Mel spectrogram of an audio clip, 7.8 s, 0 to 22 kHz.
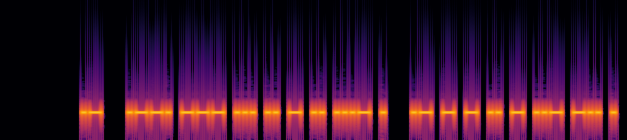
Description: Morse code, heard as a keyed tone, about 25 wpm, 700 Hz. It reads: A POSITIVE ATTITUDE
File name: practice / 25wpm / Difficult Sentences with Hints - 25wpm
